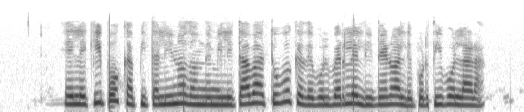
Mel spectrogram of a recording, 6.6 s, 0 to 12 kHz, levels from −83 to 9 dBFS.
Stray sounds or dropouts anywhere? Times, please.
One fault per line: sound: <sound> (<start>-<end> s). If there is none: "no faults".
no faults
